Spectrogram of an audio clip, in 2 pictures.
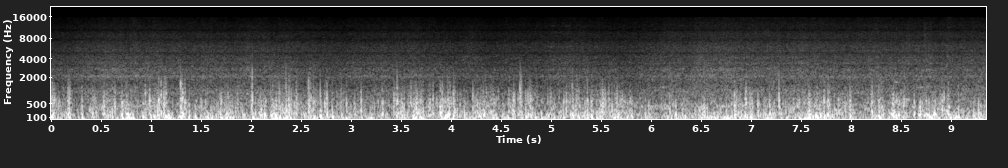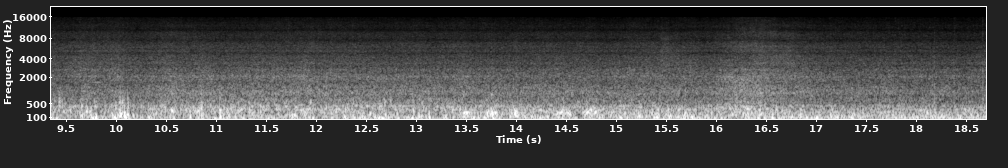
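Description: Wind buffeting the microphone from a moving train, over the low rumble and clatter of the train running on the rails. The clatter thins out in the second half as the train runs alongside a station platform.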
